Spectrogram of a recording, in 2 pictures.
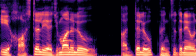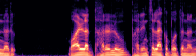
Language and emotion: Telugu, sad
